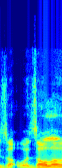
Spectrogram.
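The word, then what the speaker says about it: Xolo: was uh you know obviously Zolo is how you say his name um Solo solo yeah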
